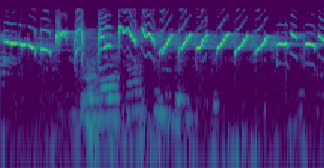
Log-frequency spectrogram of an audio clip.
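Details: Energetic pleci (white-eye) song meant to spur other white-eyes to sing quickly: a steady chain of high, downward-slurred whistled notes, about three per second, with a brief burst of lower chatter early on.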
